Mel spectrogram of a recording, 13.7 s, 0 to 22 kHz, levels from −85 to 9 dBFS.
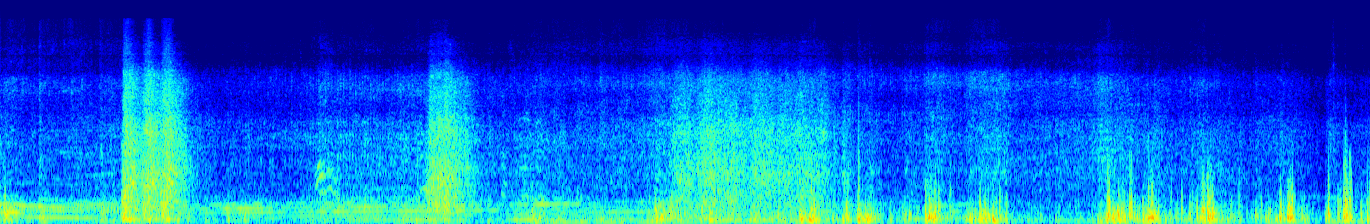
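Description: No technical faults can be heard anywhere in this audio.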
